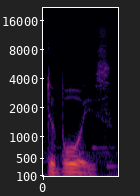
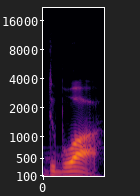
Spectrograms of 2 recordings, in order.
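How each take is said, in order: First: The name is said with American English pronunciation. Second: The name is said with French pronunciation.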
